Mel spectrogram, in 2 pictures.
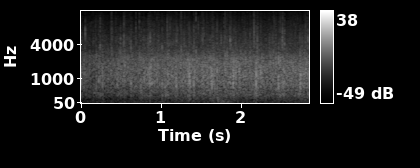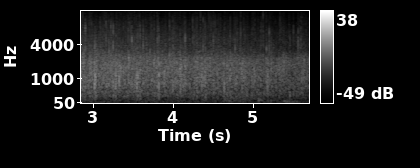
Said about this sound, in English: Great idea you've clapped for, right?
